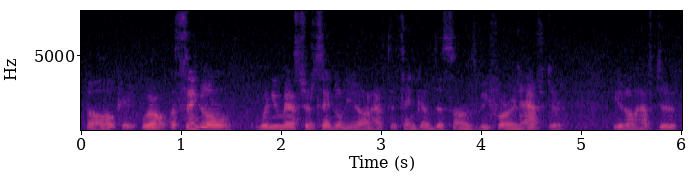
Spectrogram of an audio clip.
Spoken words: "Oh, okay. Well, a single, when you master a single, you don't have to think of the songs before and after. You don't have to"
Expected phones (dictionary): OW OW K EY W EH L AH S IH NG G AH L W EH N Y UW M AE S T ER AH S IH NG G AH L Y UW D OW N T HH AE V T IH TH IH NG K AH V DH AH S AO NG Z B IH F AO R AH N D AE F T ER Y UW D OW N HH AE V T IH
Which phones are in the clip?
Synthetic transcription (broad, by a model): OW OW K EY W EH L AH S IH NG G L W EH N Y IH M AE S T ER AH S IH NG G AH L Y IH D OW N T HH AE F T IH TH IH NG K AH V DH AH S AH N Z B IH F AO R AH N AE F T ER Y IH D OW N HH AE F T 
